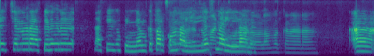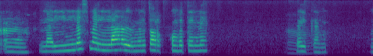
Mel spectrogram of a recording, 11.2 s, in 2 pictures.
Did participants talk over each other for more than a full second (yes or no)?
yes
